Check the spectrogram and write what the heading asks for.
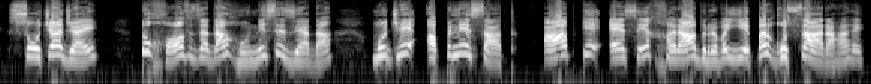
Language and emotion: Urdu, angry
